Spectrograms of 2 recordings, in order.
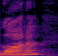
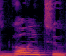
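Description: First: The words are blended into one reduced word. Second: Both words are said fully and separately.

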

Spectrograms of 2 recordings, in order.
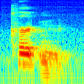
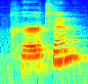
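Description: First: The T is stopped and falls straight into the N. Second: The T is fully released, with a clear 'tin' ending. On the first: "where you make the stop T and it falls to an N" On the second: "You can say curtain, tin, tin"

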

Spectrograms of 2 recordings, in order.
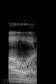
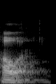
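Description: First: The word begins with a vowel, no h sound. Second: The word begins with an audible h sound. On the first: The speaker calls it right. "We here pronounce hour" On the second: The speaker calls it wrong. "not hour"

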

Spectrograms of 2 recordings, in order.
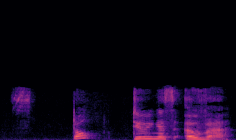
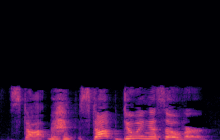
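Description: First: It is said in a British accent. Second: It is said in the speaker's usual accent.

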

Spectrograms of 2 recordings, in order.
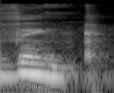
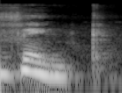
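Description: No difference in how they are said.

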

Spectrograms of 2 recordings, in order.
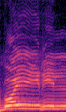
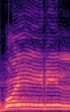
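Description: The two takes are said the same way.

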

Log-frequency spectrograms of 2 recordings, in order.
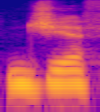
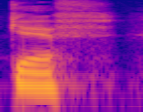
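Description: First: The word begins with a J sound. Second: The word begins with a hard G sound. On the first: "I like to say J instead of G" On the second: "instead of"

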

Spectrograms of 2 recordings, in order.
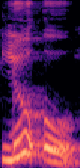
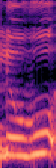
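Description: First: A glottal stop separates the two vowels. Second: A w sound joins the two vowels. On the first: The speaker calls it right. "അവിടെ ആ ഇ ഉ എന്നുള്ള ശബ്ദം കൊടുക്കേണ്ടിയത്" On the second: The speaker calls it wrong. "ലുവു ലുവു എന്ന് ഓതരുത് കേട്ടോ"

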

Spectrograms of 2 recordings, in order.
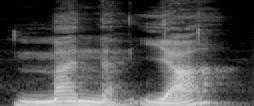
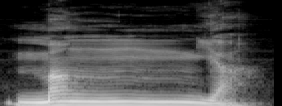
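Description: First: The n is pronounced fully before the ya. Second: The n becomes a held nasal sound. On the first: The speaker calls it wrong. "on ne va pas prononcer" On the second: The speaker calls it right. "on va prononcer"

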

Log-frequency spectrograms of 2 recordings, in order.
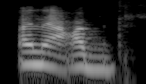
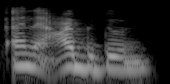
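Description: First: The last word ends without the -un ending. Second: The last word ends with an -un ending. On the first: The speaker calls it right. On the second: The speaker calls it wrong. "Not ana abdun"

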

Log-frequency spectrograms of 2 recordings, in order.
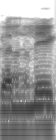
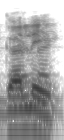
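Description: First: The L sound is held long and doubled. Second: The L sound is short, single and soft. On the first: The speaker calls it wrong. "ਇਹਨੂੰ ਅਧਕ ਲਾ ਕੇ ਉਚਾਰਨ ਕਰਨ ਗੱਲੇ ਕਹਿ ਦਾਂਗੇ ਤੇ ਅਰਥ ਬਦਲ ਜਾਣਾ" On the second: The speaker calls it right. "ਗਲੇ ਕਹਿਣਾ ਗਲੇ, ਪੋਲਾ ਸ਼ਬਦ ਪੜਨਾ"

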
